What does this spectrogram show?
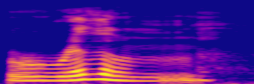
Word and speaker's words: rhythm: our next example is rhythm here the sound is a bit tricky because it's filled with a silent H so our H says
